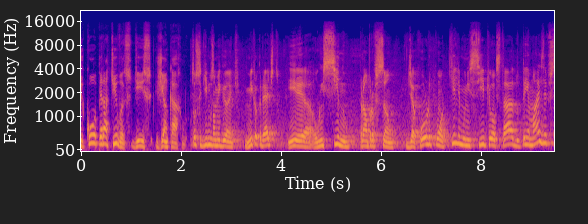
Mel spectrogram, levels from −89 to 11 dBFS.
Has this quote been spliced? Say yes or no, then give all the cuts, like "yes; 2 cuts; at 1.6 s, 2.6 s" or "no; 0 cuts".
yes; 4 cuts; at 2.2 s, 2.6 s, 4.1 s, 8.3 s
